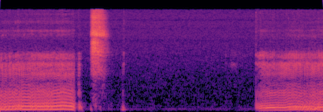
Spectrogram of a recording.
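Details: Very tired dog, called a bully, snoring while awake: long, low, buzzing breaths broken by a short sniff and pause.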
